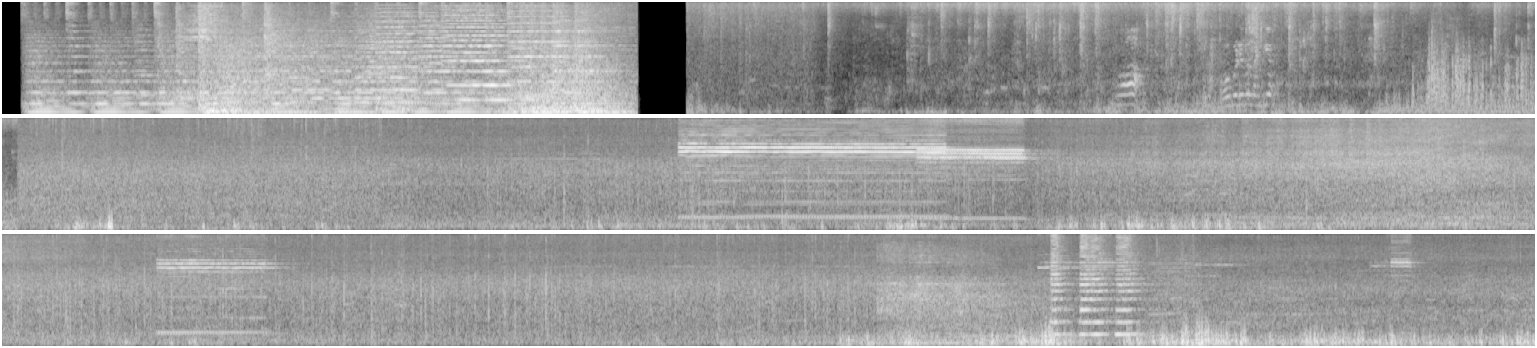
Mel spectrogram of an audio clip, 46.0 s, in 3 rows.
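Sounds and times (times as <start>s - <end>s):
steady rain: 6.9s - 45.9s
traffic hiss on wet road: 6.9s - 45.9s
vehicle horn honking: 22.1s - 25.8s, 32.2s - 33.6s, 41.0s - 43.1s, 44.3s - 44.9s.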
